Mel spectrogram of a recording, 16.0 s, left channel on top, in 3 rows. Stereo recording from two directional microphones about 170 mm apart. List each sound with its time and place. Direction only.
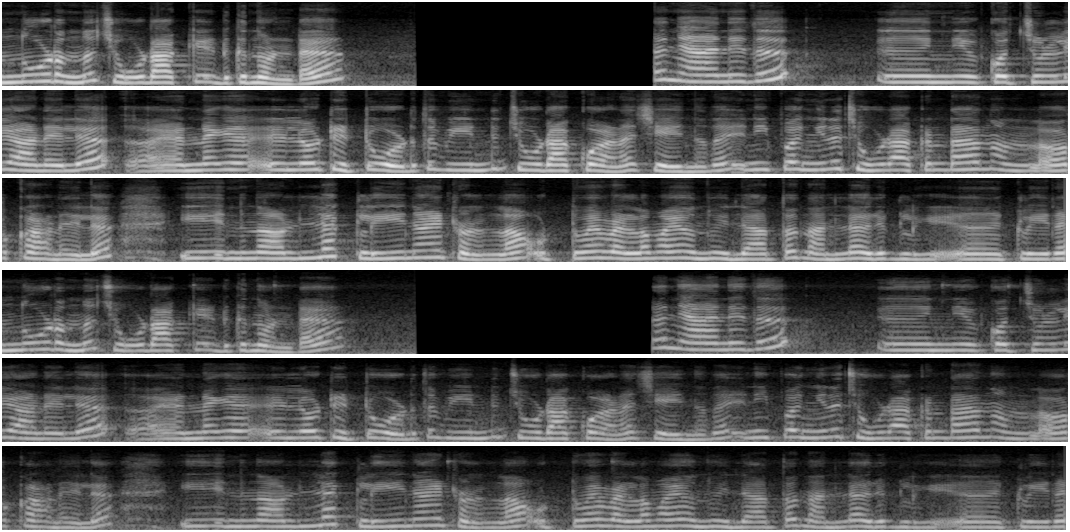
0.1 s a woman's voice: 30° left (ahead or behind)
3.2 s a woman's voice: 20° left (ahead or behind)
